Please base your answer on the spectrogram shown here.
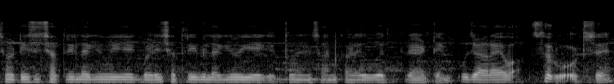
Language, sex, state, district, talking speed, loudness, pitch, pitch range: Hindi, male, Bihar, Purnia, 265 wpm, -32 LUFS, 110 Hz, 105-115 Hz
